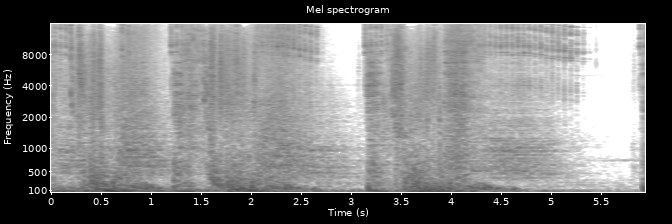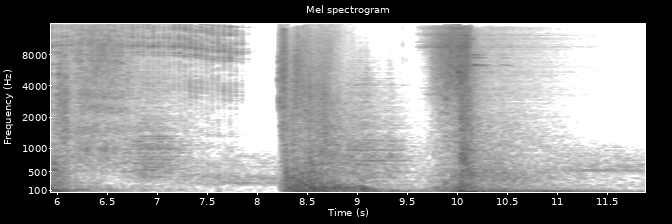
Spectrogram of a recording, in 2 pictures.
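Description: Deep magical booms and shimmering chimes ring out again and again as a treasure chest transforms.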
